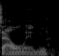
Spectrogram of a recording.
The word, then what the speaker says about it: Samhain: salwyn you guys are probably know it better as samhain but i believe it's pronounced salwin that's what halloween three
